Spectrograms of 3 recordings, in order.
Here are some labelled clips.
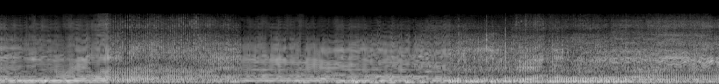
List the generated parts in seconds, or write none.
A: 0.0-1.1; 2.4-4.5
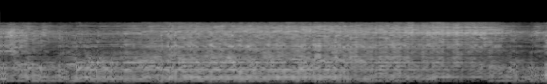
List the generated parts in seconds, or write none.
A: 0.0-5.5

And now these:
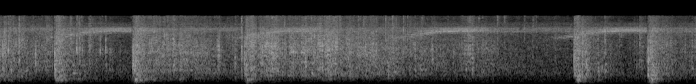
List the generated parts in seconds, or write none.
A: none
